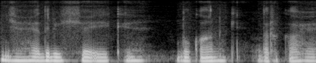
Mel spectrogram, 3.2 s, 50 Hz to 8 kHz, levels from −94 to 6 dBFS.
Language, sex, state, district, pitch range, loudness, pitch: Hindi, male, Chhattisgarh, Sukma, 120-130 Hz, -19 LUFS, 125 Hz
